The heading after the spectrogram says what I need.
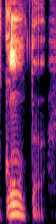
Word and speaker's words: Gunther: It's not Gunther. Y'all stayed pronouncing the man right name wrong. It's Ga.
